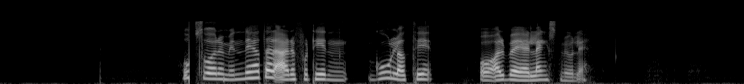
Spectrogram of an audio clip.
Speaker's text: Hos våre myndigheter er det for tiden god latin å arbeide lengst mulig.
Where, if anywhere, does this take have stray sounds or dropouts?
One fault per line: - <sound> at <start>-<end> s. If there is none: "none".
- dropout at 1.9-2.0 s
